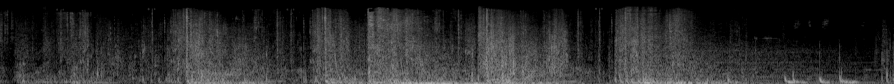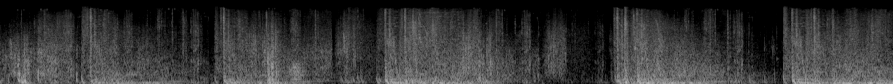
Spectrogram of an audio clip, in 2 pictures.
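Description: Video game gunshots fire in rapid bursts.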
